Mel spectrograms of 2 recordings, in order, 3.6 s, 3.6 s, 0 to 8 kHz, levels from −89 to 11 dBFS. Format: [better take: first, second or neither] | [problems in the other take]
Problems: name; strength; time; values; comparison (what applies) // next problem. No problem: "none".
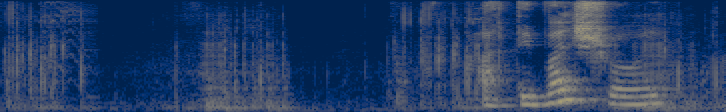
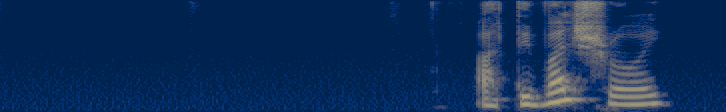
second | background sound (Door); 17 dB below the speech // room echo; dies away in 0.2 s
